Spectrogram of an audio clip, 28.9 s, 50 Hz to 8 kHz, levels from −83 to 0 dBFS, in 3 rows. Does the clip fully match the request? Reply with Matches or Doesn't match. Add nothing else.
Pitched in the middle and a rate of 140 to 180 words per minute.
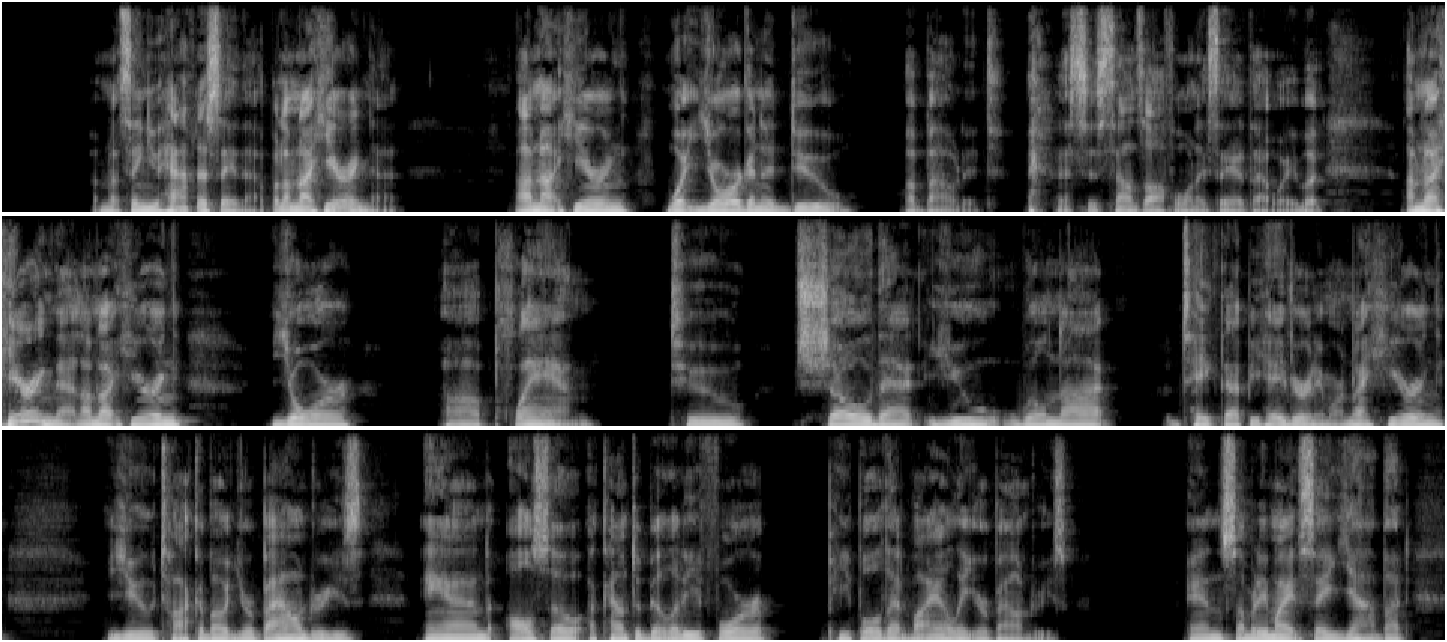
Doesn't match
